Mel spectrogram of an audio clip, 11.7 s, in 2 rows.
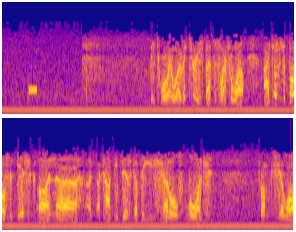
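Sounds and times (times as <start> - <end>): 
telephone call-in beep tones: 0.5 - 0.8
speech: 3.2 - 10.1, 11.0 - 11.6.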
